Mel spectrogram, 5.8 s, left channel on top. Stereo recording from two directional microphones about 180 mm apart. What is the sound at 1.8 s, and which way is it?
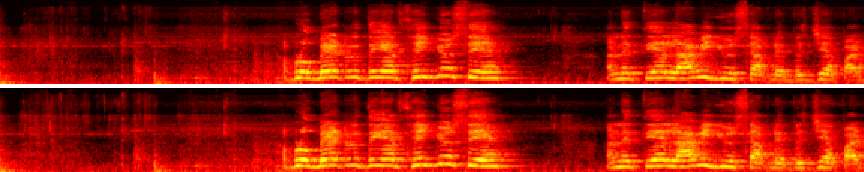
A woman's voice, 30° right (ahead or behind).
